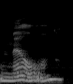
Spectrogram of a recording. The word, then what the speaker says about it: Milne: So I looked up how to enunciate Milne.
